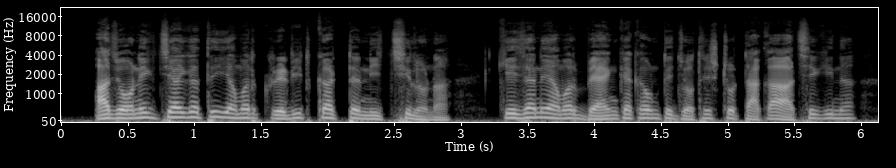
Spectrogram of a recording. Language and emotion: Bengali, sad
